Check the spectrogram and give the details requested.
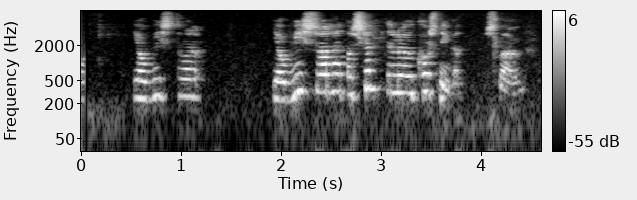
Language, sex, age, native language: Icelandic, male, 12, Icelandic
